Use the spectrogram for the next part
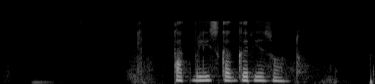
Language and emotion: Russian, neutral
